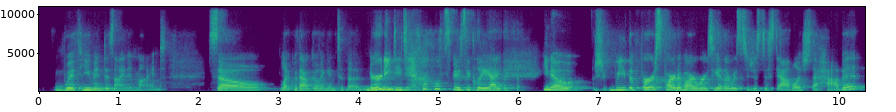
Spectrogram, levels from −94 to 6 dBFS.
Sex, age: female, 10-29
